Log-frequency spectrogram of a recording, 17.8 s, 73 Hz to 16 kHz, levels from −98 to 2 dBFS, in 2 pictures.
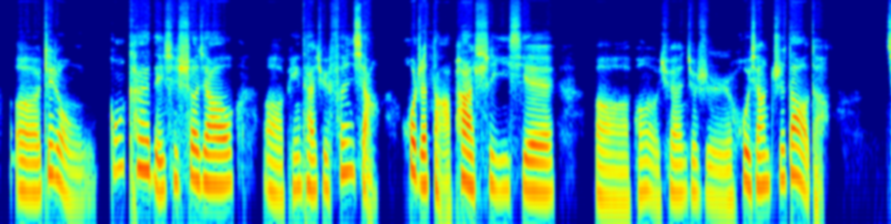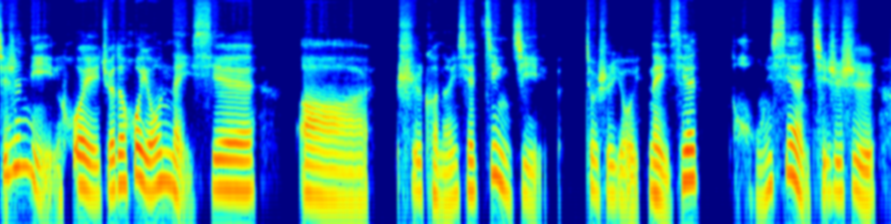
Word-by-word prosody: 呃， 160 Hz, -1 st, +2 dB
这 245 Hz, -, +1 dB
种 140 Hz, -, -3 dB
公 270 Hz, +2 st, -6 dB
开 285 Hz, -2 st, +3 dB
的 185 Hz, -, +1 dB
一 -, -, 0 dB
些 190 Hz, -, -5 dB
社 215 Hz, +2 st, +3 dB
交， 195 Hz, -1 st, +4 dB, 0.3 s
呃， 160 Hz, -4 st, -3 dB
平 180 Hz, +4 st, -6 dB
台 175 Hz, -2 st, +1 dB
去 180 Hz, +1 st, -4 dB
分 255 Hz, +9 st, -2 dB
享， -, -, 0 dB, 0.2 s
或 265 Hz, -, +6 dB
者 195 Hz, -5 st, +6 dB
哪 -, -, 0 dB
怕 210 Hz, -3 st, +7 dB
是 185 Hz, +2 st, -3 dB
一 170 Hz, 0 st, -8 dB
些， 165 Hz, -2 st, +2 dB, 0.4 s
呃， 130 Hz, -3 st, -3 dB
朋 160 Hz, +1 st, -5 dB
友 145 Hz, -, -7 dB
圈 155 Hz, +3 st, -4 dB
就 160 Hz, -, -5 dB
是 135 Hz, -3 st, -7 dB
互 200 Hz, +9 st, +2 dB
相 185 Hz, +1 st, +1 dB
知 215 Hz, +3 st, -3 dB
道 240 Hz, -1 st, +5 dB
的， -, -, -10 dB, 0.6 s
其 -, -, 0 dB
实 285 Hz, +2 st, +1 dB
你 245 Hz, -, -4 dB
会 165 Hz, -6 st, +2 dB
觉 165 Hz, +3 st, +1 dB
得 195 Hz, +1 st, +3 dB
会 230 Hz, +3 st, +5 dB
有 175 Hz, +4 st, +3 dB
哪 185 Hz, -7 st, -2 dB
些， 170 Hz, -1 st, +2 dB, 0.4 s
呃， 135 Hz, -4 st, 0 dB, 0.3 s
是 -, -, -5 dB
可 150 Hz, -, -5 dB
能 125 Hz, +1 st, -7 dB
一 145 Hz, -, -7 dB
些 165 Hz, +2 st, -2 dB
禁 190 Hz, +1 st, -3 dB
忌？ 135 Hz, -1 st, -6 dB, 0.3 s
就 170 Hz, -, -6 dB
是 150 Hz, -1 st, -5 dB
有 -, -, -4 dB
哪 145 Hz, -8 st, 0 dB
些 215 Hz, -, +4 dB, 0.3 s
红 145 Hz, +4 st, -11 dB
线， 200 Hz, -, +1 dB
其 -, -, -2 dB
实 160 Hz, -1 st, -2 dB
是， 150 Hz, -5 st, -1 dB
170 Hz, 210 characters per minute, -25 LUFS, 150-195 Hz, 0.6 s, 怕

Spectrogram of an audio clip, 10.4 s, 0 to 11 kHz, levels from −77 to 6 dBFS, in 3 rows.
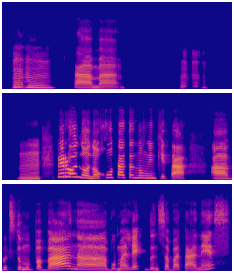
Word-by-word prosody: Mm, 235 Hz, -5 st, -6 dB, 0.3 s
tama. 200 Hz, -3 st, -1 dB, 1.0 s
Mm. 175 Hz, -3 st, -19 dB, 0.7 s
Hmm. 195 Hz, +2 st, -7 dB, 0.3 s
Pero 450 Hz, +2 st, +7 dB, 0.2 s
ano 330 Hz, -5 st, +3 dB
'no, 235 Hz, -, +3 dB
kung 360 Hz, +1 st, -6 dB
tatanungin 315 Hz, -5 st, 0 dB
kita, 240 Hz, -2 st, +2 dB, 0.4 s
ah, 210 Hz, 0 st, +2 dB
gusto 240 Hz, +3 st, -8 dB
mo 235 Hz, -, -7 dB
pa 195 Hz, -4 st, -4 dB
ba 300 Hz, -, +5 dB
na 265 Hz, -3 st, +1 dB, 0.4 s
bumalik 195 Hz, -, -2 dB
do' 205 Hz, -, -12 dB
n -, -, -13 dB
sa 200 Hz, -, -5 dB
Batanes? 185 Hz, -, -4 dB
220 Hz, 120 wpm, -23 LUFS, 195-290 Hz, 1.0 s, Pero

